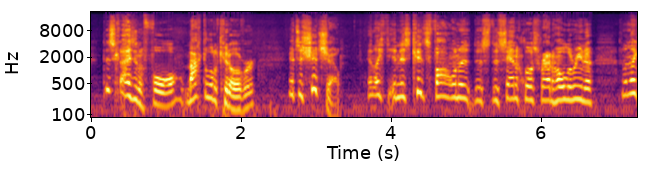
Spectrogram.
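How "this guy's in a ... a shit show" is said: normal talking voice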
